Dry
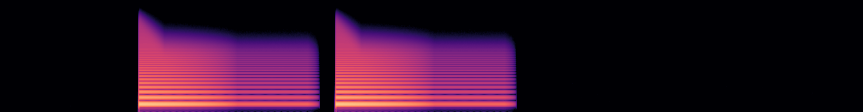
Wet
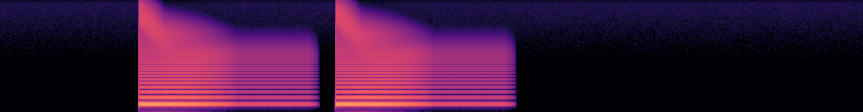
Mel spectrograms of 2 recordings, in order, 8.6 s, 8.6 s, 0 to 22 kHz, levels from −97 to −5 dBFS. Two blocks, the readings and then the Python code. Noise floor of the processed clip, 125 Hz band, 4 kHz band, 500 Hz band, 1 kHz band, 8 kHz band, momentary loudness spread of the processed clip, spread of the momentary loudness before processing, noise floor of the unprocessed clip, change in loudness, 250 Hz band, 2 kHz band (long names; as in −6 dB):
−68 dBFS, can't be measured, +2.5 dB, −8.0 dB, −5.5 dB, +11.5 dB, 16 LU, 17 LU, −84 dBFS, −4.0 dB, −7.0 dB, −2.0 dB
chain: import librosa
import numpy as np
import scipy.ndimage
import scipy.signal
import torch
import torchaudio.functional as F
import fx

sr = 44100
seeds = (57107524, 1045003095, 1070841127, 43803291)

y = fx.fold_sine(x, sr, drive_db=6, ceiling_db=-10.0)
y = librosa.effects.preemphasis(y, coef=0.9, zi=[0.0])
y = y * 10.0 ** (4.5 / 20.0)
